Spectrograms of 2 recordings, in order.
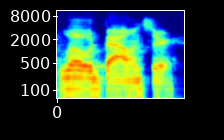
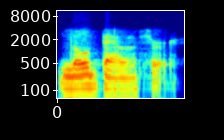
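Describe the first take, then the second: First: "Load" punched, "balancer" lighter; stress on load. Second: "Load" stressed a touch less than the teacher; student repeating stress on load. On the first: Teacher modelling compound stress, leaning on "Load". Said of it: "load more than balancer". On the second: Student echoing the teacher, only a little stress on "Load". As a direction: tries to lean on "Load", still fairly even. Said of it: "emphasize the word load a little more". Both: Shown as a demonstration.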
